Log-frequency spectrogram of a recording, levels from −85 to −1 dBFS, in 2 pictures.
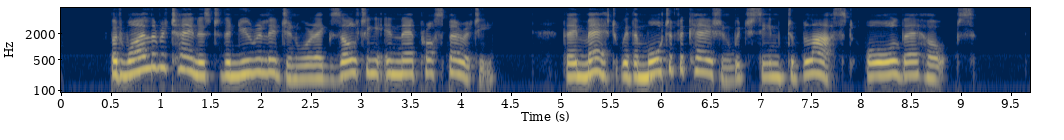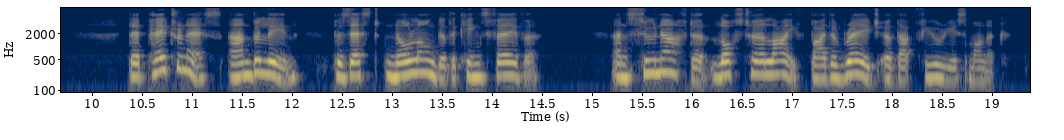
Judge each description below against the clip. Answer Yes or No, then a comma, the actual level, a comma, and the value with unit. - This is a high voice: Yes, high, 220 Hz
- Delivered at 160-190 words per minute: No, average, 150 wpm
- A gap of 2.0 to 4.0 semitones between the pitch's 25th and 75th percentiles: Yes, average, 3.3 semitones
